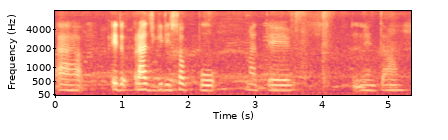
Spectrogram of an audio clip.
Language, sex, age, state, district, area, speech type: Kannada, female, 30-45, Karnataka, Dakshina Kannada, rural, spontaneous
